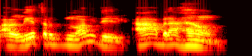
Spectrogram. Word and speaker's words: Abraão: O H eh no hebraico, ele faz parte do nome de Deus. Ah, tá, né? Que era impronunciável. Uhum. O nome de Deus. Então o H ele tem um som mudo.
